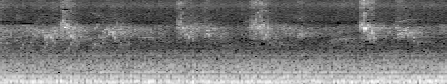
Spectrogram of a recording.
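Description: Outdoor background: a steady low rumble with a few short, high bird chirps about a second apart.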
